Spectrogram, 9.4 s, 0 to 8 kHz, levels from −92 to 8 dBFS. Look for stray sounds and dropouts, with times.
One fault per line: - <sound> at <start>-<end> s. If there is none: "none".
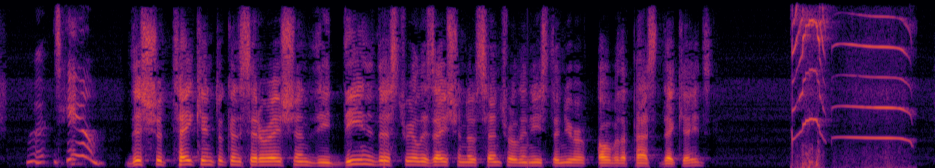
- sneeze at 0.3-1.1 s
- squeak at 7.9-9.2 s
